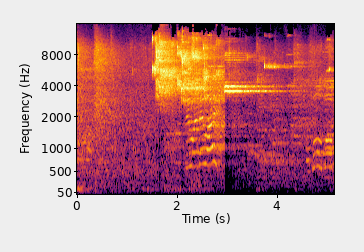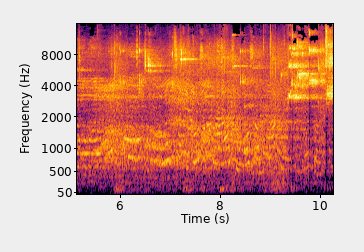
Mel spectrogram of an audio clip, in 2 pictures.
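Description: Basketball bouncing on a hardwood gym floor, a few separate bounces, with players' voices calling out and echoing in the large hall.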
